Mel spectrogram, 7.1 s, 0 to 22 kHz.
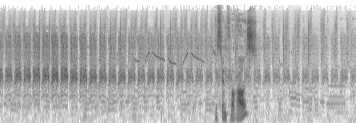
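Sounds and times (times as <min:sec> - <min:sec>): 
video game duck quacking: 0:00.0 - 0:07.1
speech: 0:04.3 - 0:05.2.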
